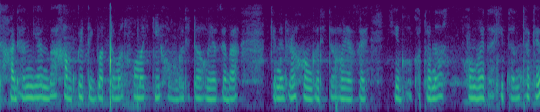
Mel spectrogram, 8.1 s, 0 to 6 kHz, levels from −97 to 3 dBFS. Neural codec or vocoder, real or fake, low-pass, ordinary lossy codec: none; real; 5.4 kHz; none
